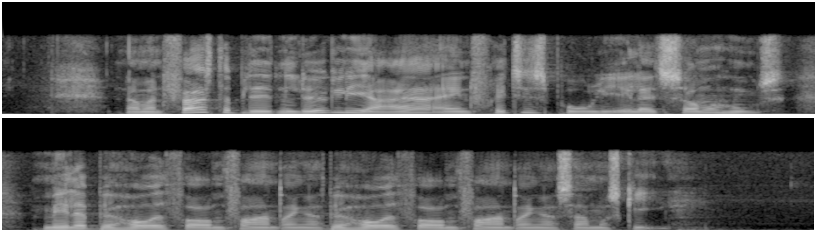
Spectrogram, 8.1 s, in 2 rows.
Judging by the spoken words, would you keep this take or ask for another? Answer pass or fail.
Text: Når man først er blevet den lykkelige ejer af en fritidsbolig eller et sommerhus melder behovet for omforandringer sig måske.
fail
